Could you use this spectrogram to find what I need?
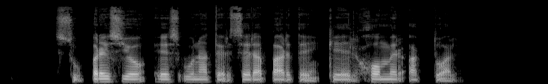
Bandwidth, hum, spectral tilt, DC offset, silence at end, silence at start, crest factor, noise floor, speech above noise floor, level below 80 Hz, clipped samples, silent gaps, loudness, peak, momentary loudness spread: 16 kHz; none; -4 dB/octave; under 0.1%; 0.9 s; 0.55 s; 20 dB; -79 dBFS; 55 dB; -70 dBFS; under 0.1%; none; -24 LUFS; -4 dBFS; 9 LU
